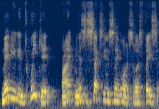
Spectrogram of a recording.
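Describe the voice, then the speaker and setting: There is audible room echo in this clip. The man in it talks very fast. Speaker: radio personality. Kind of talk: casual chat.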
